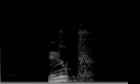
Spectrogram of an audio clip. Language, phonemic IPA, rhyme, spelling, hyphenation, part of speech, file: Dutch, /lup/, -up, loep, loep, noun, Nl-loep.ogg
- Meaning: magnifying glass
